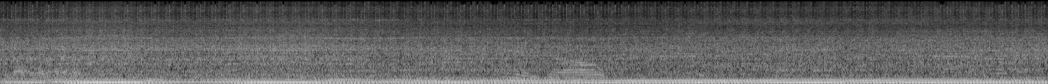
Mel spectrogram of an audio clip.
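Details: Turbo K24-swapped BMW E36 after head gasket repair, restarted after reconnecting the fuel pressure regulator vacuum hose: idle starts uneven and lumpy, then steadies to an even beat as rich running leans out.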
